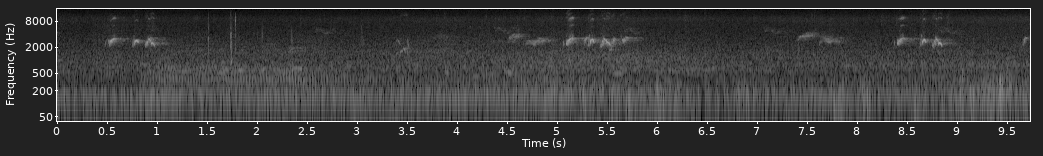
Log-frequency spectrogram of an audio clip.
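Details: Red-whiskered bulbul kept as a lure for trapping in cold 12 to 15 degree weather; brief bright warbling phrases repeated about every four seconds, with faint softer notes and light background noise.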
